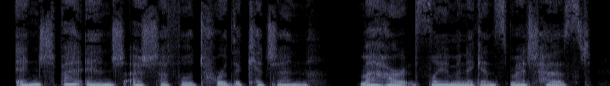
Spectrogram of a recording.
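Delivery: usual speaking voice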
